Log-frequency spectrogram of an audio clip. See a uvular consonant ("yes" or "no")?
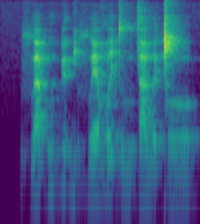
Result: yes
